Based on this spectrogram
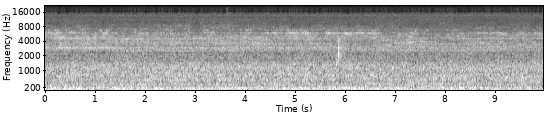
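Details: Central air conditioner air handler, apparently above the bedroom closet, making a steady low droning rumble without knocks or rattles; owner questions a possible leak; abnormal noise, cause unclear.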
